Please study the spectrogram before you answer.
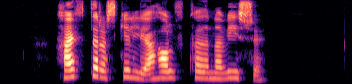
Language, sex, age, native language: Icelandic, female, 30-39, Icelandic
